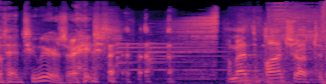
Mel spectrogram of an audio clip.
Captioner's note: laughter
